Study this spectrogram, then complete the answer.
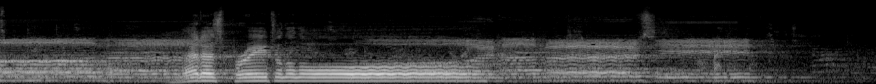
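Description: Several men chant in unison in a large echoing hall.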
